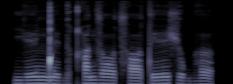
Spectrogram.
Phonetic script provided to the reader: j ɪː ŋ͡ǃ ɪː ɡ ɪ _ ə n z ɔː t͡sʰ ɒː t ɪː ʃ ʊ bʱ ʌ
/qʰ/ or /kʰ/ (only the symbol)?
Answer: qʰ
